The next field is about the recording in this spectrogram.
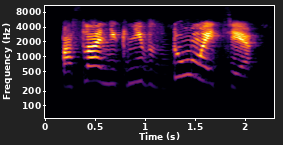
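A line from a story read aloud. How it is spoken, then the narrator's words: Squeaky headset speaker. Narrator (Russian): пискнул динамик в шлемофоне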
